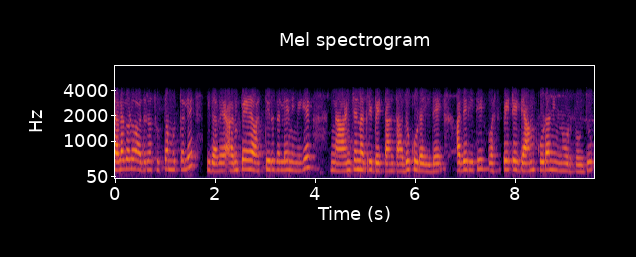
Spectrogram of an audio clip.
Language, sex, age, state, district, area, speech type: Kannada, female, 45-60, Karnataka, Davanagere, rural, conversation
